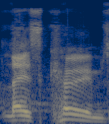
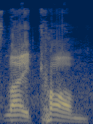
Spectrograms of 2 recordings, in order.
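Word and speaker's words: Les Combes: Well, Penske called this corner Les Coombs on Saturday during the live stream. It's Laycomb Penske, just for the pronunciation guide.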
